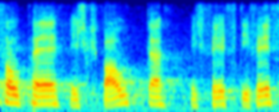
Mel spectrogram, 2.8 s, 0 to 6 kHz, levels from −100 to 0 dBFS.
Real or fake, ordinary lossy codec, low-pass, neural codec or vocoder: real; Opus, 16 kbps; 5.4 kHz; none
